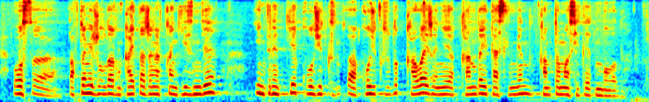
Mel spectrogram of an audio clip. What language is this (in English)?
Kazakh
